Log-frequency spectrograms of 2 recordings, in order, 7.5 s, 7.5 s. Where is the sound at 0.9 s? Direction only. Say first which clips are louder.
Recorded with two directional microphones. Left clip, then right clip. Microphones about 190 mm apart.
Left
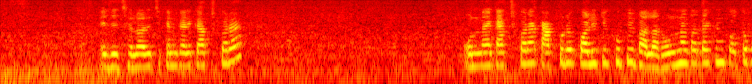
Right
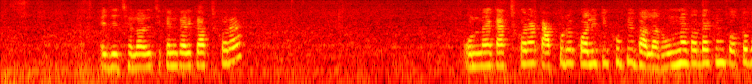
Left 1 dB; 25° left (ahead or behind).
